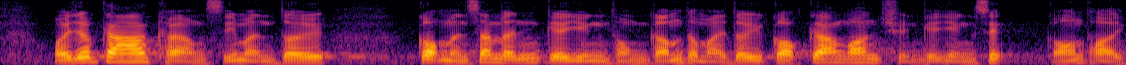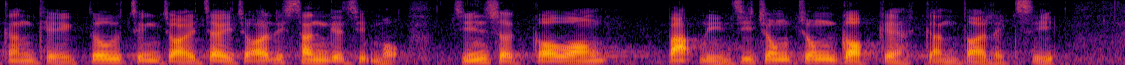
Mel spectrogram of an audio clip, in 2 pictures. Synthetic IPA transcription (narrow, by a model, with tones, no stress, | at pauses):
wɐ˨jt͡sɔː˨˥kaː˥kʰœː˨˩ŋsiː˨˥mɐ˨˩nt̪ɵ˧ɥ | kɔː˧k̚mɐ˨˩nsɐ˥nfɐ˨˥nkɛː˧jɪ˨ŋt̪ʰʊ˨˩ŋkɐ˨˥mt̪ʰʊ˨˩ŋmaː˨˩t̪ɵ˧ɥkɔː˧kːaː˥ŋɔː˥nt͡ʃʰyː˨˩nkɛː˧jɪ˨ŋsɪ˥k̚ːɔː˨˥ŋt̪ʰɔː˨˩jkɐ˧nkʰe˨˩jɪ˨k̚t̪o˥wt͡sɪ˧ŋt͡ʃɔː˨jt͡sɐ˧jt͡sɔː˨˧˥jɐ˥t̪iː˥sɐ˥nkɛː˧t͡siː˧t̚mʊ˨k̚ | t͡siː˨˥nsɵ˨t̚kɔː˧wɔː˨˥ŋ | paː˧k̚liː˨˩nt͡siː˥t͡sʊ˥ŋt͡sʊ˥ŋkɔː˧kːɛː˧kɐ˨nt̪ɔː˨˩jlɪ˨k̚siː˨˥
